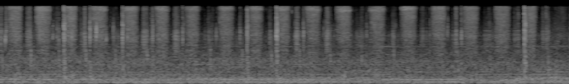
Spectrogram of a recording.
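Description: Trigger spray bottle pumped rapidly, squirting coil cleaner into a radiator's fins: an even run of short spraying hisses, about four a second.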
